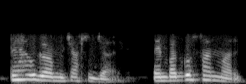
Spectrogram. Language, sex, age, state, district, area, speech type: Kashmiri, male, 30-45, Jammu and Kashmir, Budgam, rural, conversation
